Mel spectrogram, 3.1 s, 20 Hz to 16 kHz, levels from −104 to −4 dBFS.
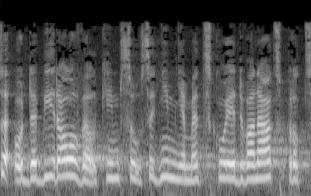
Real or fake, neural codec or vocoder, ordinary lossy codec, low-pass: real; none; MP3, 48 kbps; 10.8 kHz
